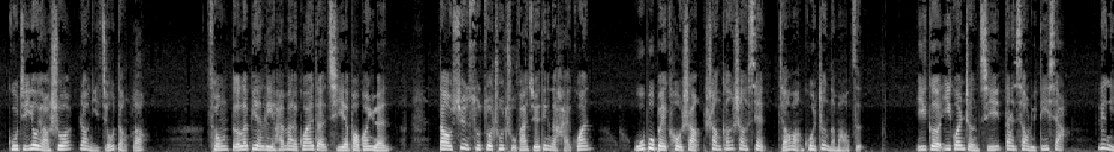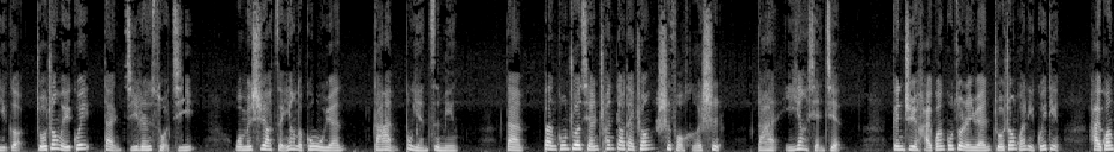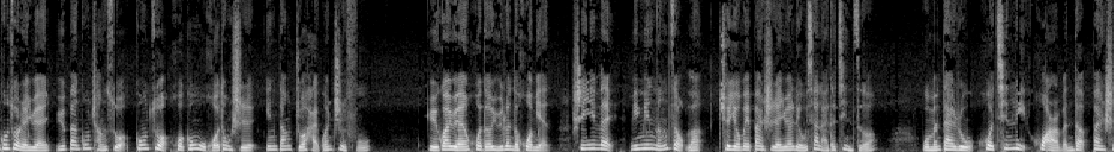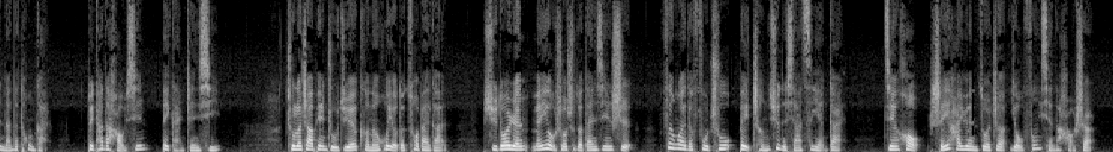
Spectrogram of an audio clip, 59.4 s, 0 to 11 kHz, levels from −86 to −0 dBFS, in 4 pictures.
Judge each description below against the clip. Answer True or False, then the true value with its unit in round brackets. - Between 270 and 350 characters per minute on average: False (260 characters per minute)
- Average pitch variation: True (4.4 semitones)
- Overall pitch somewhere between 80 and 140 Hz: False (215 Hz)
